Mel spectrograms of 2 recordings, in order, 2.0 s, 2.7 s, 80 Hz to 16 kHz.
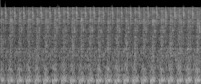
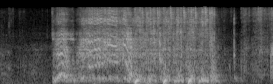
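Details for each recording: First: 1985 Honda TRX250 ATV single-cylinder, first cold start with choke on, in neutral: clattery top end over even firing pulses at idle; lots of mechanical noise, cause not pinned down, owner suspects oil burning. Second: 1985 Honda TRX250 single, new battery, in neutral: after a few short starter bursts it fires quickly and settles into a steady even putter on choke; clean cold first start, owner suspects it burns oil.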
